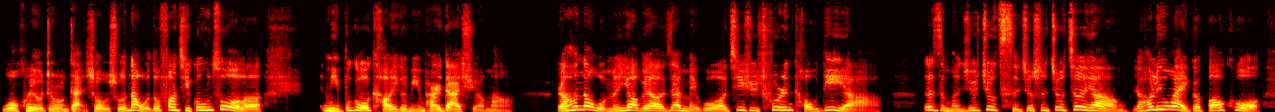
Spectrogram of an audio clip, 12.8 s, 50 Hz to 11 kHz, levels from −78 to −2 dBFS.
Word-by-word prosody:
我 155 -3 +2
会 205 +8 +2
有 - - +3
这 - - -3
种 160 +2 -5
感 185 - 0
受 205 -8 -2
说： 205 +6 -2
“那 275 - +5
我 - - -2
都 210 - 0
放 285 +4 +2
弃 235 -2 -3
工 280 +4 0
作 325 -4 +5
了， 160 -4 +1 0.6
你 215 -5 +2
不 170 - -7
给 270 - -2
我 235 -2 +5
考 140 - +2
一 - - -2
个 185 +1 -3
名 175 +1 -7
牌 210 -1 -1
儿 190 - +1
大 - - +5
学 - - -8
吗？ - - -11 0.4
然 220 - +4
后 305 - +3
那 335 -1 +5
我 275 - -1
们 185 +3 -5
要 275 +1 +5
不 - - -9
要 220 -3 +4
在 250 +3 +1
美 180 -7 -6
国 150 +3 -1
继 285 +7 -4
续 255 -1 -5
出 305 +6 -4
人 280 0 -1
头 165 - -3
地 280 +5 -1
呀？ 215 - -3 0.4
那 295 - -1
怎 250 -4 -6
么 170 -2 -7
就 240 +6 -5
就 310 +6 -3
此 175 -10 -3
就 235 +8 -5
是 245 +1 -5
就 285 +4 -4
这 315 +4 0
样？” 215 - +2
然 205 +2 -5
后 300 - +1
另 340 +1 +2
外 335 -7 +4
一 - - -6
个 200 +1 -3
包 250 +6 +2
括 285 - -1
230 Hz, 310 characters per minute, -22 LUFS, 185-280 Hz, 0.6 s, 那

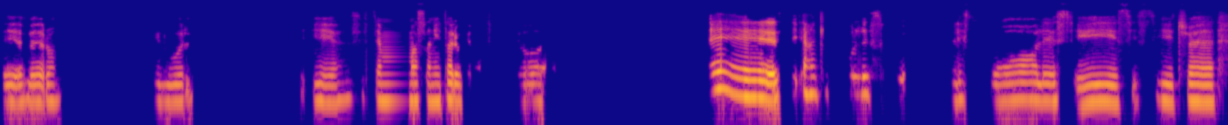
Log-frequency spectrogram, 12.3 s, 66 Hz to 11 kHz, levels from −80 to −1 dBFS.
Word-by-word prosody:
Sì, 170 -1 -2
è 170 - -1
vero. 175 0 -2 0.9
Figure 175 0 -6 1.3
I 180 - -2
e, - - -3
un 185 +3 -9
sistema 180 -3 -5
sanitario 180 0 0
che - - -18
non 345 - -33
funziona 180 - -11 1.6
Eh! 215 -9 +7
Sì, - - -12
anche 240 0 -1
tipo 245 - -25
le 240 - 0
scuo 445 - -15 0.5
le 185 +1 -8
scuole, 180 0 -3
sì, 170 +1 -1
sì, 165 0 -18
sì. 180 -1 -5
Cioè 175 0 +1
180 Hz, 115 wpm, -23 LUFS, 175-195 Hz, 1.6 s, Eh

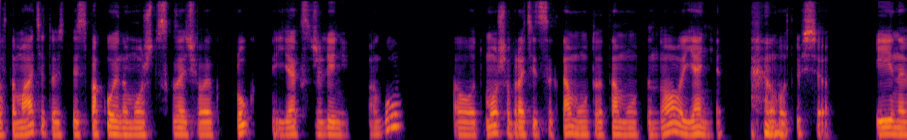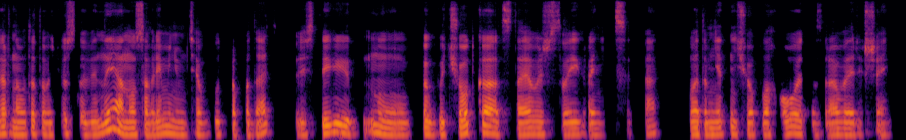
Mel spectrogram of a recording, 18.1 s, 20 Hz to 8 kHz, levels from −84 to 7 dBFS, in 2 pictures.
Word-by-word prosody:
автомате, 105 +7 +2
то 95 - -3
есть 95 +1 -4
ты 105 - +1
спокойно 105 0 +2
можешь 100 +1 0
сказать 105 -1 +1
человеку: 100 -1 0
"Друг, 120 +3 +2 0.2
я, 100 +1 +1
к - - -21
сожалению, 100 -2 -2 0.2
не 105 - -10
могу. 220 - -2 0.5
Вот, 95 -1 -1
можешь 120 +2 +2
обратиться 100 -1 0
к - - -25
тому-то, 105 -2 0
тому-то, 100 -1 -2
но 120 +8 +2
я- 110 +1 +4
нет". 95 -2 -8 0.4
Вот - - +2
и - - -2
всё. - - +1 0.4
И, 110 +1 +6
наверное, 105 0 +2
вот 95 - -2
это 95 - 0
чувство 110 -3 -1
вины- 110 - +2
оно 100 - +5
со 100 -2 +2
временем 105 +1 0
у - - -9
тя 95 0 -2
будет 100 +1 -7
пропадать. - - -2 0.2
То - - -6
есть 95 +1 -5
ты, 115 -4 +3
ну, 100 -10 0
как 105 -3 +3
бы 95 - 0
четко - - +4
отстаиваешь 100 +1 0
свои 100 +1 0
границы, 95 -3 -4
да. - - -5 0.3
В - - 0
этом 100 -1 +2
нет 100 +1 -1
ничего 95 -2 -1
плохого, 100 +4 0
это 105 -3 -6
здравое 95 +1 +1
решение. 95 -1 -5
100 Hz, 190 wpm, -26 LUFS, 95-110 Hz, 0.5 s, И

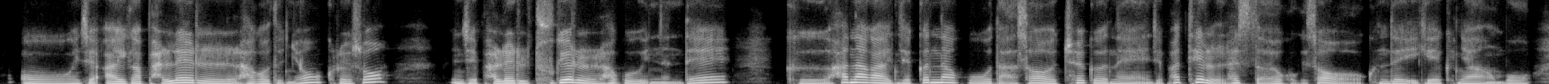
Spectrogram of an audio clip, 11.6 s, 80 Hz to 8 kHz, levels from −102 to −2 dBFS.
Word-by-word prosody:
어 170 -3 -1
이제 165 - -1
아이가 180 +1 +3
발레를 190 -3 +2
하거든요. 175 - -1
그래서 260 - 0 0.5
인제 170 -4 0
발레를 190 +3 +2
2 195 - -3
개를 230 -9 +5
하고 190 0 -1
있는데 225 - -1 0.4
그 165 -2 -4
하나가 255 -5 +5
이제 170 -2 -3
끝나고 240 -5 +1
나서 190 +4 -1
최근에 195 -7 -2
이제 - - -6
파티를 250 -4 +1
했어요, 165 -5 -2
거기서. 135 -2 -3
근데 175 -1 -2
이게 165 - -2
그냥 165 -2 -3
뭐 150 -2 -5
185 Hz, 310 characters per minute, -25 LUFS, 170-220 Hz, 0.5 s, 개를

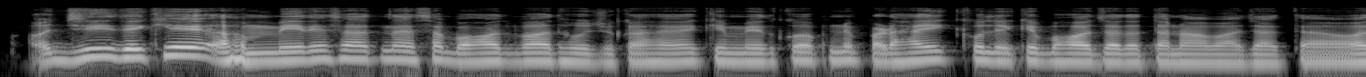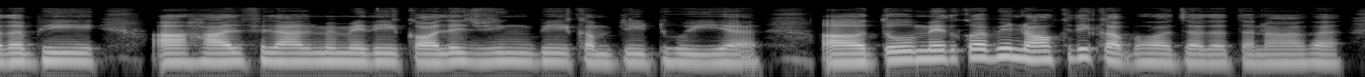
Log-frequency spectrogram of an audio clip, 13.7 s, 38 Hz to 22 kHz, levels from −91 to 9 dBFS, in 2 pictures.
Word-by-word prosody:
अ, - - -3
जी 180 +8 +1
देखिए 190 +4 +6
ह 155 +3 +3 0.2
मेरे 155 +3 +2
साथ 170 -1 -1
ना 165 0 -2
ऐसा 155 +1 -2
बहुत 140 +1 +1
बार 140 0 +2
हो 135 -1 -3
चुका 125 0 -5
है 135 +1 -3
कि 140 +1 -6
मेरे 135 -1 -3
को - - -4
अपने 155 0 -4
पढ़ाई 145 +2 0
को 155 - -2
लेके 145 -1 -2
बहुत 135 -1 +1
ज़्यादा 130 -1 -1
तनाव 125 -1 -2
आ 120 - -3
जाता 120 - -6
है। 65 - -2
और 65 - 0
अभी 140 +1 0 0.3
अ, 135 0 +6
हाल-फिलहाल 140 +1 +2
में 140 0 -1
मेरी 135 0 -1
कॉलेजिंग 135 +1 +1
भी 140 0 -3
कम्प्लीट 130 0 -4
हुई 130 -2 -4
है। 125 0 -1 0.4
अ, 130 +1 +6
तो 155 +2 +2
मेरे 170 +1 +2
को 190 - +1
अभी 195 +2 +4
नौकरी 165 +1 +3
का 150 -8 +3
बहुत 130 -1 -3
ज़्यादा 125 -1 -2
तनाव 125 +1 -5
है। 120 - -3
140 Hz, 210 wpm, -23 LUFS, 130-155 Hz, 0.4 s, देखिए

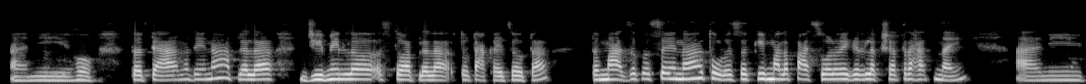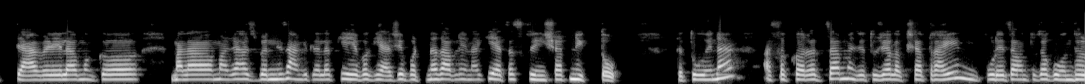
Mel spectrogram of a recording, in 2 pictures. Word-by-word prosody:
आणि 185 +1 -3
हो 200 -2 0 0.4
तर 215 - +3
त्यामध्ये 225 +2 -1
ना 265 +3 0
आपल्याला 230 -3 +2 0.4
जीमेल 235 +3 +4
असतो 235 -1 0
आपल्याला, 205 -2 +1
तो 215 - -3
टाकायचा 190 +1 -2
होता. 200 +4 -1 0.5
तर 220 - +2
माझं 230 0 +2
कसं 255 +1 -1
आहे 260 -1 +3
ना 250 +2 +5
थोडंसं, 230 -3 +1
की 260 - +4
मला 240 0 +3
पासवर्ड 240 +1 +1
वगैरे 235 0 +2
लक्षात 230 0 -2
राहत 230 -2 -1
नाही 200 +6 -2 0.6
आणि 200 +1 -5 0.2
त्यावेळेला 220 +1 +2
मग 225 -1 -3
अ, 230 0 +3 0.4
मला 230 +1 +3
माझ्या 235 +1 -1
हसबँडनी 235 +1 +2
सांगितलेलं, 230 -3 -2
की 250 -1 +2
"हे 230 - +4
बघ 230 +1 -1
हे 225 - -1
असे 230 +5 0
बटन 225 +1 0
दाबले 235 -1 -1
ना 220 0 -7
की 260 - +1
याचा 240 0 +1
स्क्रीनशॉट 225 -2 -1
निघतो. 215 -4 +3 0.7
तर - - -1
तू 225 -1 +4
आहे 220 - -1
ना 285 +8 +4 0.4
असं 210 +3 -3
करत 230 0 +2
जा 260 - +4
म्हणजे 255 -4 0
तुझ्या 225 +1 +1
लक्षात 220 0 -2
राहील 245 +7 +2 0.2
पुढे 220 -1 +2
जाऊन 225 -2 0
तुझा 235 +2 0
गोंधळ 220 0 +3
225 Hz, 165 wpm, -14 LUFS, 215-235 Hz, 0.7 s, ना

